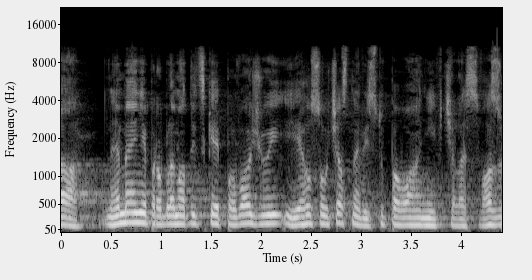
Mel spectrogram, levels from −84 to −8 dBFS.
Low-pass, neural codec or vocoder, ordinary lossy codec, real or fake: 10.8 kHz; none; AAC, 64 kbps; real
